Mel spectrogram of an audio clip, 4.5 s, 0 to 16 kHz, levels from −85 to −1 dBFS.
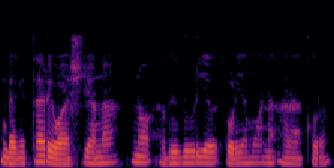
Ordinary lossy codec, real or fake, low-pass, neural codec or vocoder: none; real; 7.2 kHz; none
